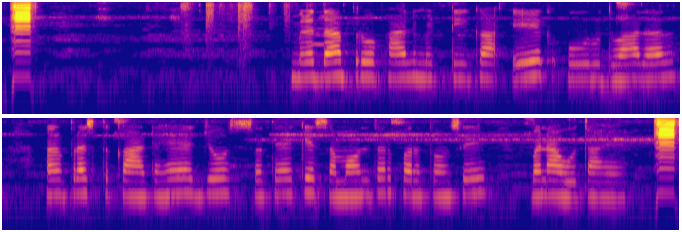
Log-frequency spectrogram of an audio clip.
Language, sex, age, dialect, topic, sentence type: Hindi, male, 18-24, Kanauji Braj Bhasha, agriculture, statement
